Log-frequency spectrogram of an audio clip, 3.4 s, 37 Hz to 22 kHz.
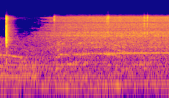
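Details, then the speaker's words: Small class D900 amplifier on test, no grounding on supply: single sharp click at switch-on, faint ticks, then low hiss; all protection relays engaged normally, though some ripple noted. "sudah nyeklik semua relaynya, jadi tidak ada masalah ya."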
